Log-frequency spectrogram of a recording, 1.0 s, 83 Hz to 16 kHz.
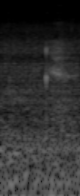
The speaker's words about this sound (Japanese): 今、あの、別府湾に面している大分県のホテルで、部屋の窓を少しだけ開けて、それで、あの、海に面してるんですけれど、波の音というよりは、あの、1階にあるプールの噴水の音が入っている感じですね。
